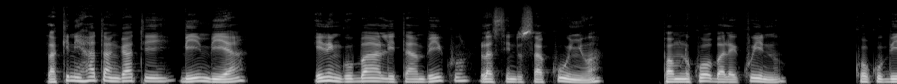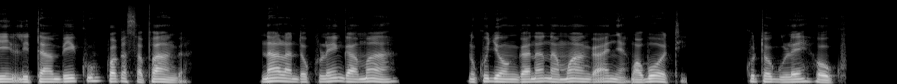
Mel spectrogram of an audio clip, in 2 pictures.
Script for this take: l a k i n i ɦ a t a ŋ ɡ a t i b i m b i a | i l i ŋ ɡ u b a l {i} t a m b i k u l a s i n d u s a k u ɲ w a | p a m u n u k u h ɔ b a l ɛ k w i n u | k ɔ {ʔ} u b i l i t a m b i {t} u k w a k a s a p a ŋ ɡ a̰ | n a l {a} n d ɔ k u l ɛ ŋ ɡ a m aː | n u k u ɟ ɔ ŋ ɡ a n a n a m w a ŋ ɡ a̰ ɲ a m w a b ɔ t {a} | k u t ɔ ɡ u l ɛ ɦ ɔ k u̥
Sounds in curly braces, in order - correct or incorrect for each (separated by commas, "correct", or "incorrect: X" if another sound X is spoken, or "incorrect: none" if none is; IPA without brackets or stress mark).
correct, incorrect: k, incorrect: k, correct, incorrect: i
